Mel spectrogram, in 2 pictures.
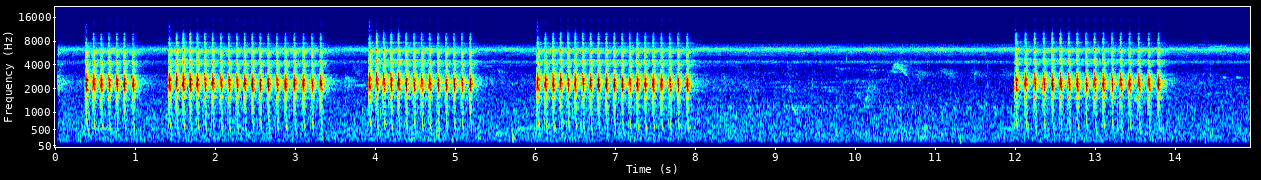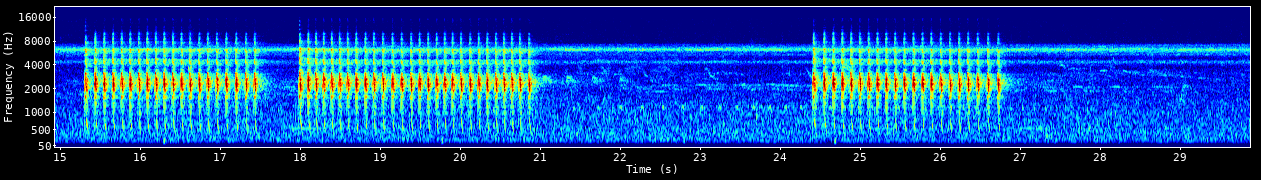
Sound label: ringed kingfisher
